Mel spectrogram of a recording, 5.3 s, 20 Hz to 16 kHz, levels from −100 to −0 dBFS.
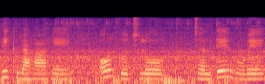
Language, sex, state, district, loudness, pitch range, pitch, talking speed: Hindi, female, Madhya Pradesh, Dhar, -16 LUFS, 180-190 Hz, 185 Hz, 90 wpm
